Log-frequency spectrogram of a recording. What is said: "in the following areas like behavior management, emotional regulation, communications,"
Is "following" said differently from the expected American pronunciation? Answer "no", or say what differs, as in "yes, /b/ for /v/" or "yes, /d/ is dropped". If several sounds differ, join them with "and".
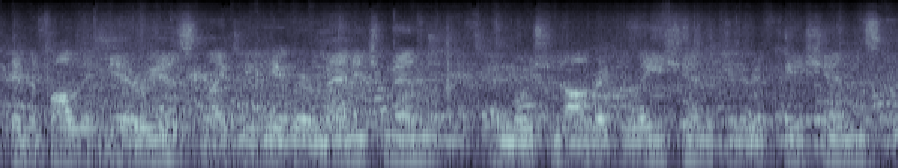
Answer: yes, /p/ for /f/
